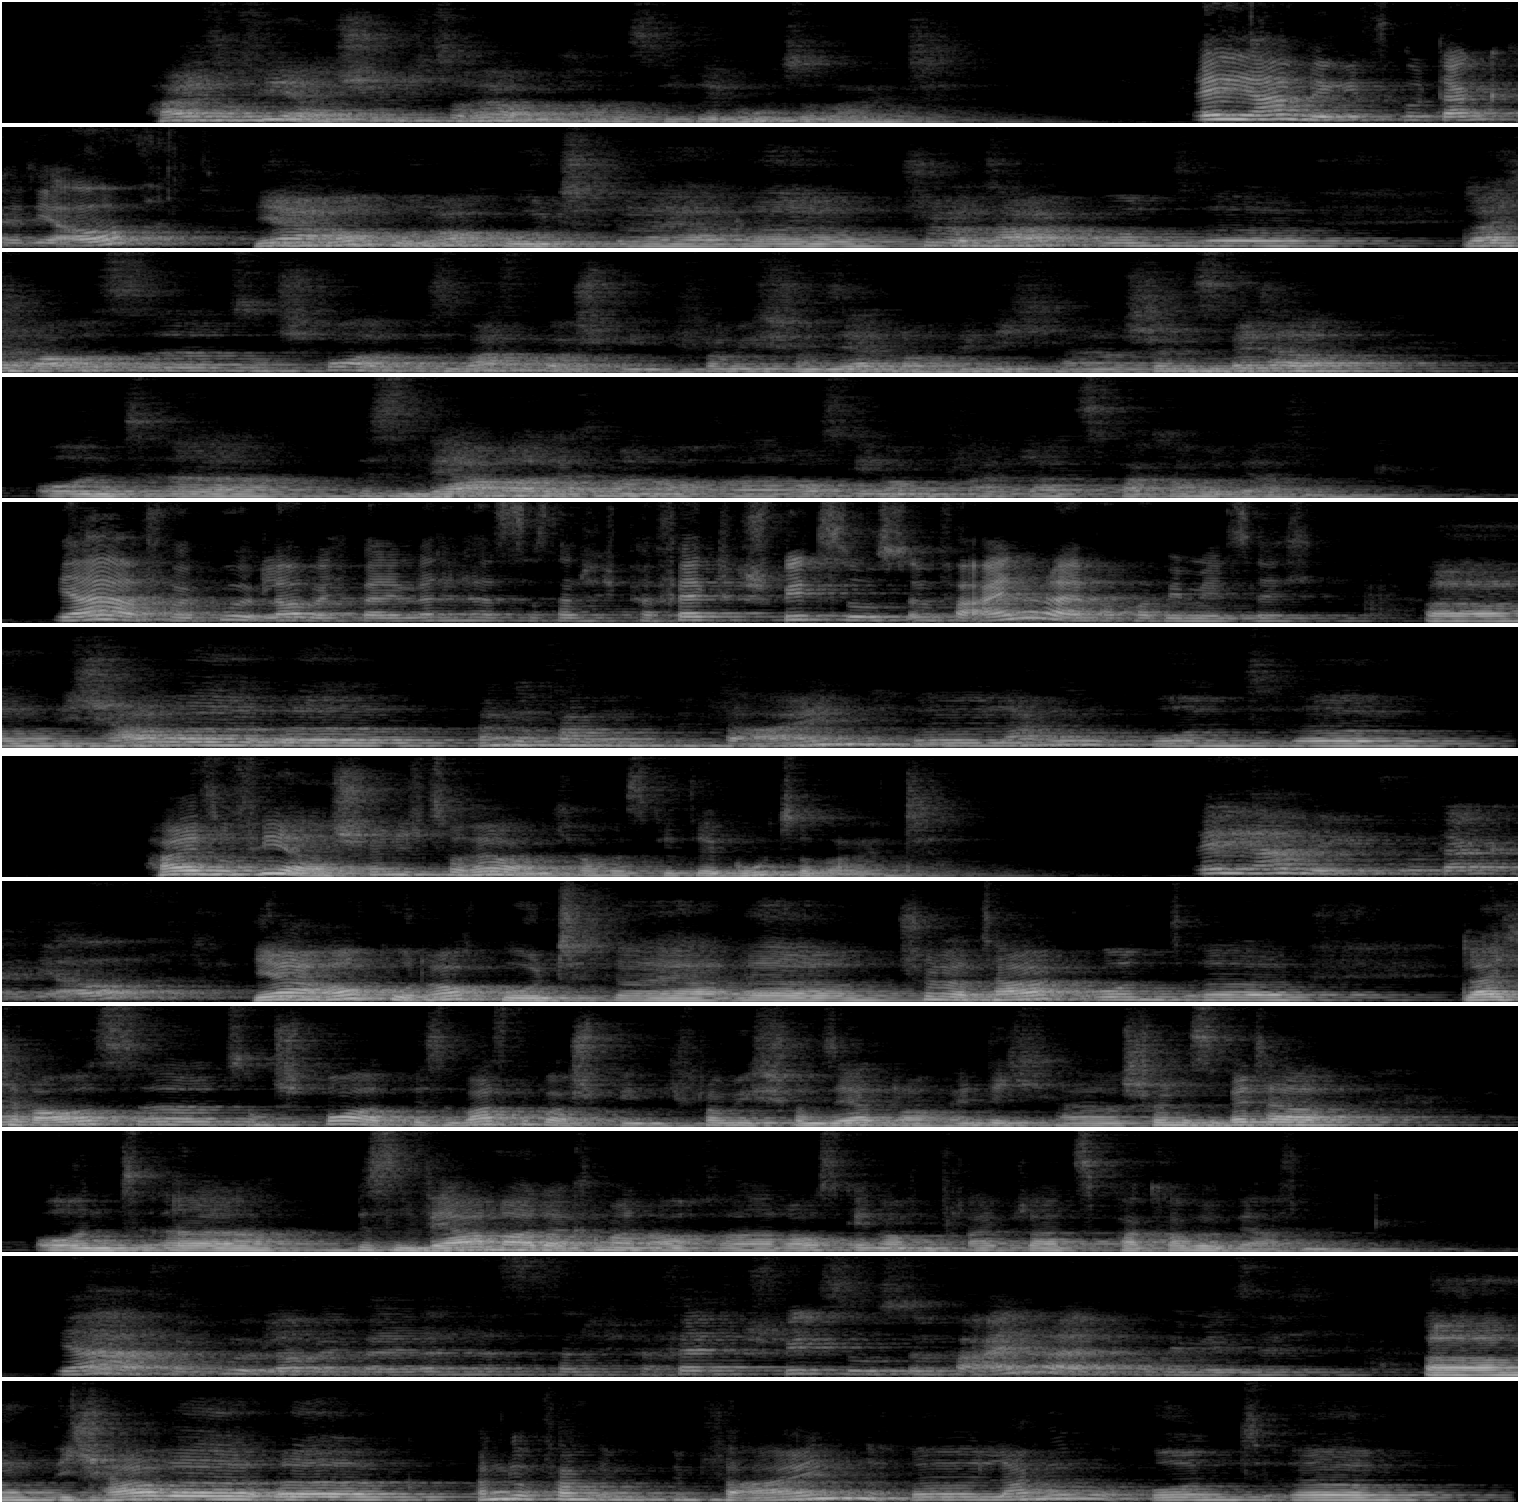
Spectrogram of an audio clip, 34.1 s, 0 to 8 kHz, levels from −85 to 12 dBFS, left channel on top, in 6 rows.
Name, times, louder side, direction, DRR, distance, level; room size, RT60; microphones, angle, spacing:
voice 1, 0.6-3.5 6.6-10.6 11.2-16.4 17.2-22.1 28.1-33.6, right 5 dB, 85° right, 3 dB, 0.3 m, -28 dB
voice 2, 4.5-6.3 22.9-27.6, left 6 dB, 65° left, 7 dB, 0.3 m, -32 dB
4.9 x 2.5 x 3.3 m, 1.1 s
head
